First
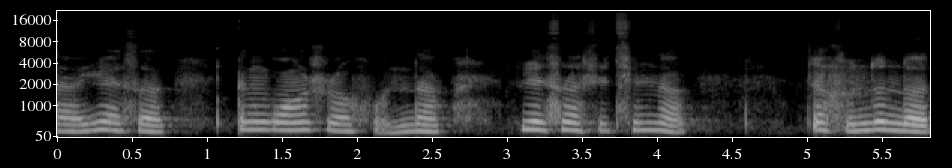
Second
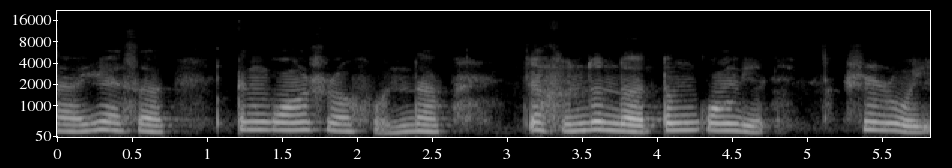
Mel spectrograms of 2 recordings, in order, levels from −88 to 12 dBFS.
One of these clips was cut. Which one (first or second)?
second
